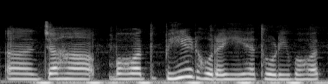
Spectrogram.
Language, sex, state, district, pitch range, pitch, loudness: Hindi, female, Delhi, New Delhi, 235-255 Hz, 250 Hz, -13 LUFS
